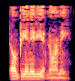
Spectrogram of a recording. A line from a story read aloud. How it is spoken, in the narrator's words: his father whispered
